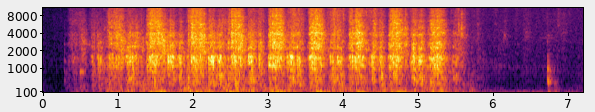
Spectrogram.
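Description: A wooden stile for a joined stool spinning on a lathe as a chisel cuts it toward a cylinder: a loud, continuous rasping shave with a pulsing scrape, stopping near the end followed by a brief knock.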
